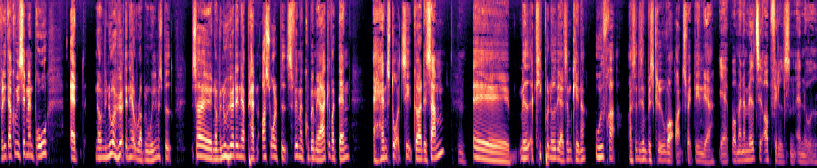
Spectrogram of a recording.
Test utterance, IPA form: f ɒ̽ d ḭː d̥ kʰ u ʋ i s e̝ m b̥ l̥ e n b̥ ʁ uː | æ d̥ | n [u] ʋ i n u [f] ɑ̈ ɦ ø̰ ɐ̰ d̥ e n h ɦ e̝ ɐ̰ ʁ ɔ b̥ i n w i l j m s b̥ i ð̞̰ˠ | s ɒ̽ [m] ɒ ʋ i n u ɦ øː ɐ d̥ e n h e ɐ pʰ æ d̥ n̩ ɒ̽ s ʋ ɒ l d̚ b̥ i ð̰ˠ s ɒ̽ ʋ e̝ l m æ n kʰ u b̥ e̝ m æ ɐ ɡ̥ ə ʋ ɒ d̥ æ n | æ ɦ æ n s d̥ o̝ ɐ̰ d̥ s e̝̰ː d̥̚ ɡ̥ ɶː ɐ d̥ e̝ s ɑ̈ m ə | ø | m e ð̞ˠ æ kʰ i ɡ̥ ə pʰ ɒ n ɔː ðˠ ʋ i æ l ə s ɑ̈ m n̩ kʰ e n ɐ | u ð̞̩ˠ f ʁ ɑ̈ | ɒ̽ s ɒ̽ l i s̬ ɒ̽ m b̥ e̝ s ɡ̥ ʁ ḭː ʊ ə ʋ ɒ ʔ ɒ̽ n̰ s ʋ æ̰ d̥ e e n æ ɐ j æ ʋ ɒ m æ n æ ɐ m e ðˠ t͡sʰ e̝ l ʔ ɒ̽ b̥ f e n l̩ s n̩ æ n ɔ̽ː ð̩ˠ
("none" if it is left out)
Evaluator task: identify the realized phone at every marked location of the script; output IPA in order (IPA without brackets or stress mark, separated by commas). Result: ɒ, h, n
